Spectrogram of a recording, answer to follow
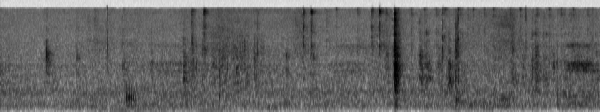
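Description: Faint handling sounds of fingers working through a synthetic wig's hair and lace cap: soft rustling with scattered small, irregular ticks, the sharpest about four seconds in.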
